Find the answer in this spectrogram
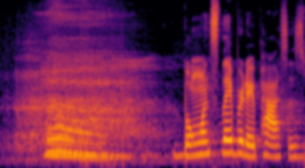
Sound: sighing

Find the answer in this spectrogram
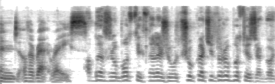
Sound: foreign language

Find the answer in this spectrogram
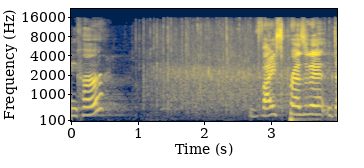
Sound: attendees applauding

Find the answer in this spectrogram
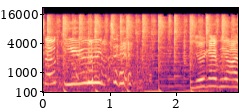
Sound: giggling

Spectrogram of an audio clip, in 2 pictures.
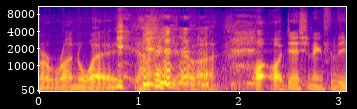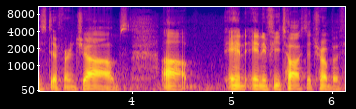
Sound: laughter

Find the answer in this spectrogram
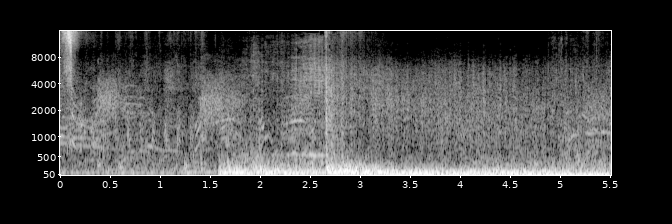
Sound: weapons bullets fly

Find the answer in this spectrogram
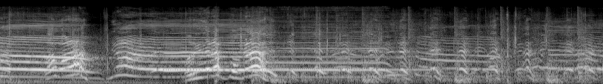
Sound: joy full cheering

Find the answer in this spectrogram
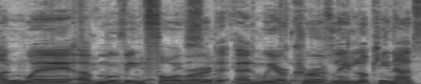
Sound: speaking French

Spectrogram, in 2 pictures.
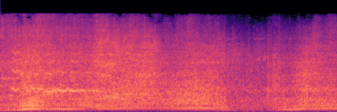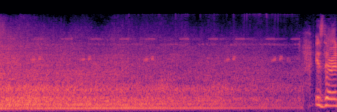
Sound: tires squealing

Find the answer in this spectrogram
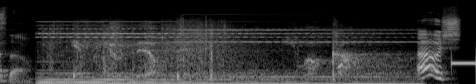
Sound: ghostly voice

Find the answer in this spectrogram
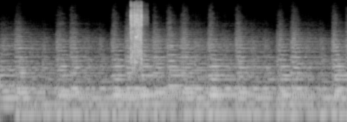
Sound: camera shutter clicks

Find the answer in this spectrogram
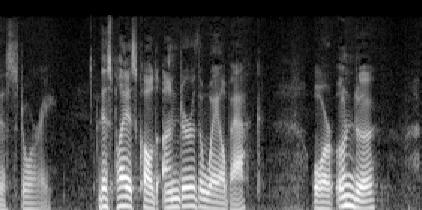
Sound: changes to thick, British accent

